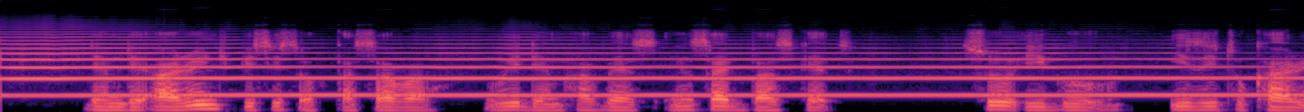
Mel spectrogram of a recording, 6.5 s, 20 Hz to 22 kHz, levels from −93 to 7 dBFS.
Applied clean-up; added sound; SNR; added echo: none; Trumpet; -2 dB; none.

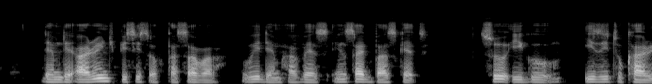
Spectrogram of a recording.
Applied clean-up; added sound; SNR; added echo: none; none; none; none.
